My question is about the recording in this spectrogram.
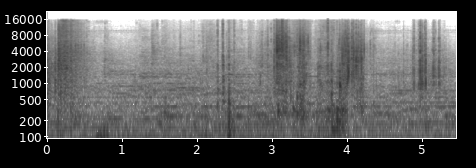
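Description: Plastic jars full of candy being lifted and set into a wire shopping cart: a few short bursts of knocking and rattling handling noise, at the start, around three to four seconds in and again near the end, over faint background music.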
